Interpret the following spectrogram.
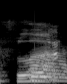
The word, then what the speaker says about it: flood: banjir in English iya tulisannya flut tapi bacanya flat flat flat And do you know how to say gempa bumi in English?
